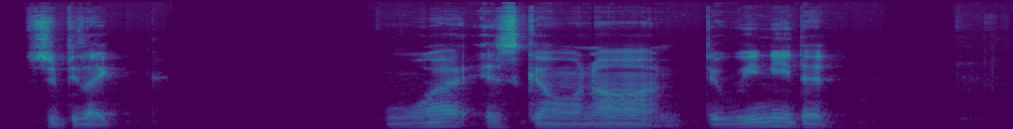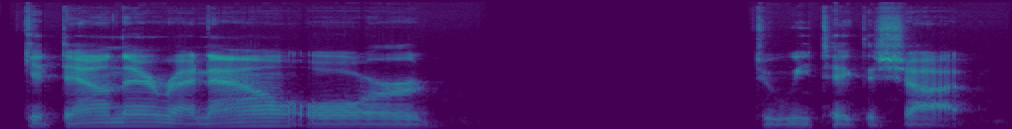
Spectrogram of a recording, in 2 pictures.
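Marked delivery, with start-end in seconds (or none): 1.9-9.8 whispering in character. Playing a character who whispers a question to Natasha while aiming: whisper. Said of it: "I'll just kinda whisper to her".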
